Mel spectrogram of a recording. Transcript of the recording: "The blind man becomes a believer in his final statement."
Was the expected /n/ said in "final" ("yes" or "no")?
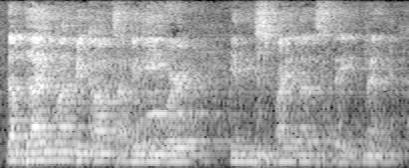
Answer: yes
